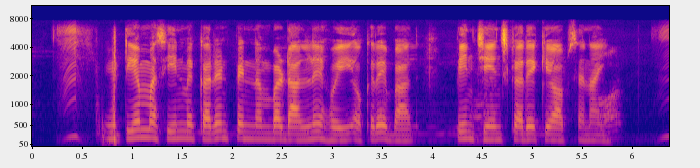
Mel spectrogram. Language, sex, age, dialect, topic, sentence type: Bhojpuri, male, 25-30, Western, banking, statement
